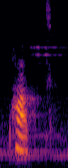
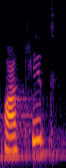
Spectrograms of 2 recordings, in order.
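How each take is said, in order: First: The ending is a plain t sound. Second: The ending is an extra syllable. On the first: The speaker calls it right. "but it's parked. So t, t sound" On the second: The speaker calls it wrong. "It's not park it"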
